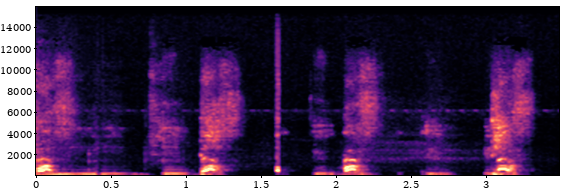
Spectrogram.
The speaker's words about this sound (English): Got my doggy, doggy, dog, yo. Barking in the living room.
